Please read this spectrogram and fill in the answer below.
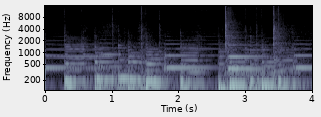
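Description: Double bass and piano playing a classical duo sonata together: a run of short, separate low notes on the bass under higher piano notes.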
